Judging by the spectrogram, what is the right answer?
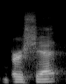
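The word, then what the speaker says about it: Burchett: Congressman Bruschett, how do you pronounce his surname? Buschett.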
